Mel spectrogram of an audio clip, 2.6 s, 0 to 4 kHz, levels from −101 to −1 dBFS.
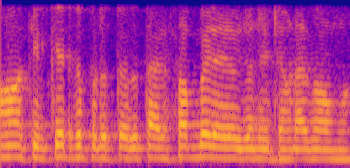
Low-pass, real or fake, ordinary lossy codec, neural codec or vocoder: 3.6 kHz; real; none; none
